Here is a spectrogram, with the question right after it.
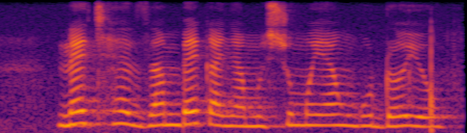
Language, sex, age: Venda, female, 22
